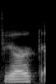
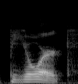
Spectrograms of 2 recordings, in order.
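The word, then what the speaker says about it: Björk: And I'm trying to pronounce her name right because I think it's not Bork, it's like Bork, more like an I sound, but I could still be saying it wrong.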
